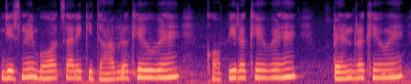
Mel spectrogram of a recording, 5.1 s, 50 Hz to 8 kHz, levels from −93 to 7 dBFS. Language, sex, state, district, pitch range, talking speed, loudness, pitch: Hindi, female, Jharkhand, Ranchi, 200-220 Hz, 175 wpm, -16 LUFS, 215 Hz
